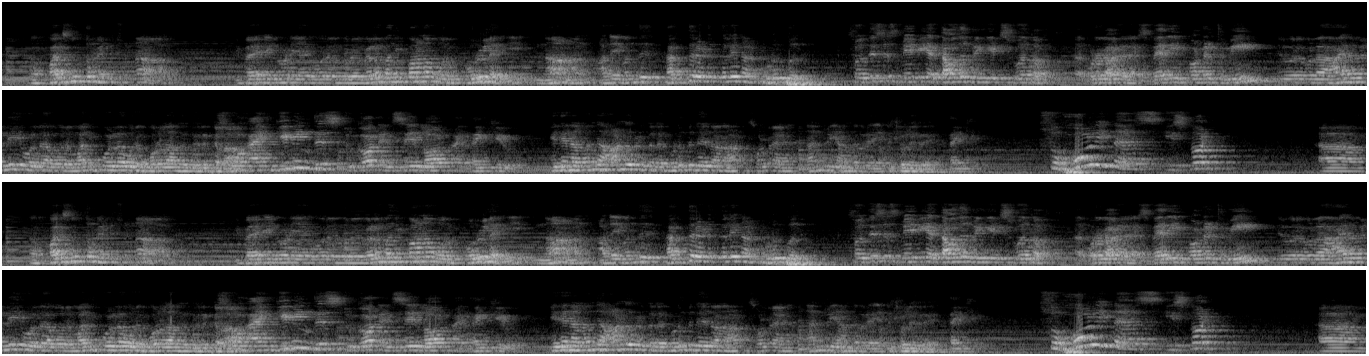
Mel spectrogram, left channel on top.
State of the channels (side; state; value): both; normal; correlation 0.67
